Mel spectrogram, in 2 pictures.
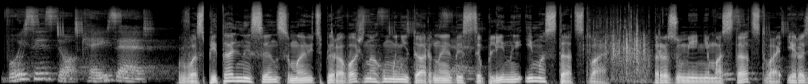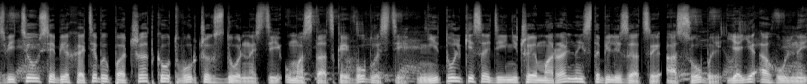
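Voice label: Belarusian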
